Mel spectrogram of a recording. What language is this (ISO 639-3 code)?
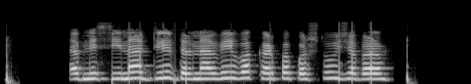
pus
